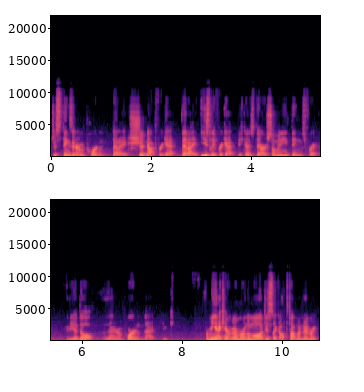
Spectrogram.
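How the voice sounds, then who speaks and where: A man's voice: fairly low pitch, little pitch movement, fast, slight background noise. A man in his twenties, a small business owner, talking casually and earnestly to camera with a rambling, repetitive flow. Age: 20s. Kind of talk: casual vlog advice to camera.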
